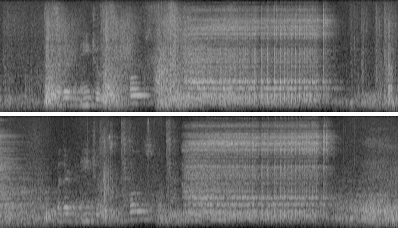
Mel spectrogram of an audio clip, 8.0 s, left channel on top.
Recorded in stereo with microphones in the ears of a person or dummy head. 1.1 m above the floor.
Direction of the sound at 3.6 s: 35° left (ahead or behind).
